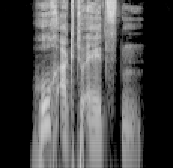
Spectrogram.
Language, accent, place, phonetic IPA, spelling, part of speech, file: German, Germany, Berlin, [ˈhoːxʔaktuˌɛlstn̩], hochaktuellsten, adjective, De-hochaktuellsten.ogg
- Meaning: 1. superlative degree of hochaktuell 2. inflection of hochaktuell: strong genitive masculine/neuter singular superlative degree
